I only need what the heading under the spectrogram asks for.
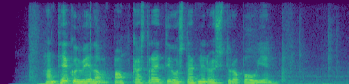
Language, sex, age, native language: Icelandic, male, 50-59, Icelandic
